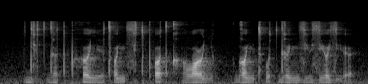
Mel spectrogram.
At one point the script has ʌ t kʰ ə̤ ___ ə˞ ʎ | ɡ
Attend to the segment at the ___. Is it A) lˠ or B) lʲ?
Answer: A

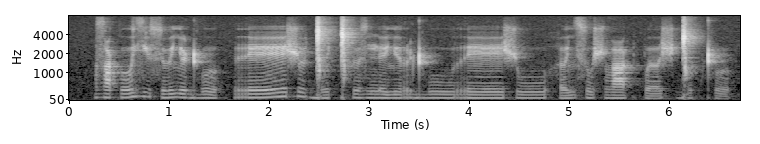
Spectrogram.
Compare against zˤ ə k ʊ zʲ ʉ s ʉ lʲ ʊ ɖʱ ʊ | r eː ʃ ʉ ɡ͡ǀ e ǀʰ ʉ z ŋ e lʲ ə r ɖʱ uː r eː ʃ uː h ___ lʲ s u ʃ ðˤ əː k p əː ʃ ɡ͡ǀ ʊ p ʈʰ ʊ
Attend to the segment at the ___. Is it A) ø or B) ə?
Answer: B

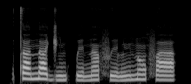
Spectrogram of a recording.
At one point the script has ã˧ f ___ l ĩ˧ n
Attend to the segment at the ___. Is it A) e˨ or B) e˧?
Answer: A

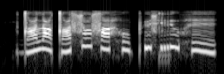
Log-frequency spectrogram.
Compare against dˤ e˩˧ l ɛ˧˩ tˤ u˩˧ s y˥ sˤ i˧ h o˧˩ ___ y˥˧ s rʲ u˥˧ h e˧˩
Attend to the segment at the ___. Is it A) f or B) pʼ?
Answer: B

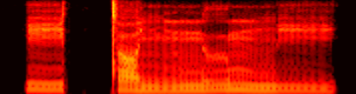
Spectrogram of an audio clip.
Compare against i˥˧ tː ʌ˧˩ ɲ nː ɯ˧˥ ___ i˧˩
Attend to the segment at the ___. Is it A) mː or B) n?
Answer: A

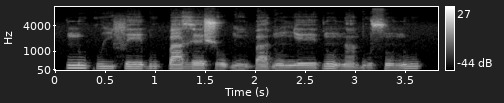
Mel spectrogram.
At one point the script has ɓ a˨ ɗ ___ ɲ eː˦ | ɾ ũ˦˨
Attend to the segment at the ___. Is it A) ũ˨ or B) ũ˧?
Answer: B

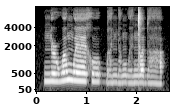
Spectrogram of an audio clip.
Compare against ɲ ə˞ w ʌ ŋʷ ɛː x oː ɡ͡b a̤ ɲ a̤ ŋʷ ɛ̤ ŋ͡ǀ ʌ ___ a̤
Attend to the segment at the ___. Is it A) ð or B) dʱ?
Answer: B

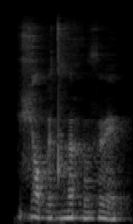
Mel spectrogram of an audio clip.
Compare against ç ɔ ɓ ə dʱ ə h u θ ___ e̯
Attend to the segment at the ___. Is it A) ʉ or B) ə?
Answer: A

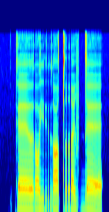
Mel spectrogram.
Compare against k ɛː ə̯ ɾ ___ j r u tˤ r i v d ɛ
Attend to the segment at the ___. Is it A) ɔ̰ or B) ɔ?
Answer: B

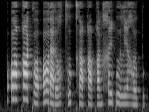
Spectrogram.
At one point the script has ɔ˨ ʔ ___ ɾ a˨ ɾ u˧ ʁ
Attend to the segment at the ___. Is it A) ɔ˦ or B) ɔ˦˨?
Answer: B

